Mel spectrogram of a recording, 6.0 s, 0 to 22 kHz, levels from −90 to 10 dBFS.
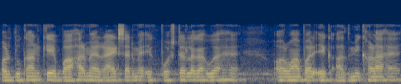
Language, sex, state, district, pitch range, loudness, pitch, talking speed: Hindi, male, Jharkhand, Deoghar, 125-130 Hz, -17 LUFS, 130 Hz, 200 wpm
